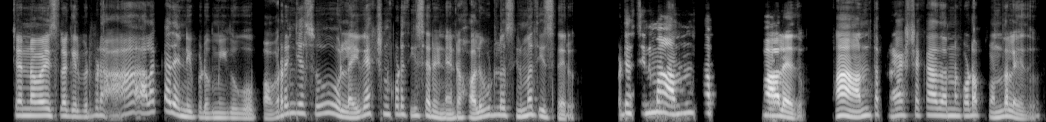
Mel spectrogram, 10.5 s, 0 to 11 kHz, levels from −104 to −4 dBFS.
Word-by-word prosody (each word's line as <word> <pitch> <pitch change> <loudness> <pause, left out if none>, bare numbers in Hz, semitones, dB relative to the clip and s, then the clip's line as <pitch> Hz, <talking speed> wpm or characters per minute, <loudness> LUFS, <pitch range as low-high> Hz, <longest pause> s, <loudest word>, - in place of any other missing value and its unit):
చిన్న 185 0 -1
వయస్సులోగెలిపోయారిప్పుడు. 180 -1 -3
ఆహ్, 275 - -2
అలా 280 - -2
కాదండిప్పుడు, 160 - -3
మీకు 130 -1 -7 0.3
పవర్ 110 - -5
రేంజర్సు, 245 -2 -6 0.3
లైవ్ 130 +7 -2
యాక్షన్ 225 -2 -10
కూడా 220 0 -5
తీసారండి. 170 - -3
అంటే, 130 +3 -4
హాలీవుడ్‌లో 190 +11 -2
సినిమా 170 +4 -2
తీశారు. 150 -4 -6 0.5
అంటే 250 - -1
సినిమా 265 +3 +2
అంత 260 +3 -7 0.6
బాలేదు. 180 -9 +9 0.4
ఆ! - - +13 0.2
అంత 190 +5 -4
ప్రేక్షకాదరణ 190 +1 -2
కూడా 180 - 0
పొందలేదు. 140 -5 -3
185 Hz, 145 wpm, -25 LUFS, 155-215 Hz, 0.6 s, ఆ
